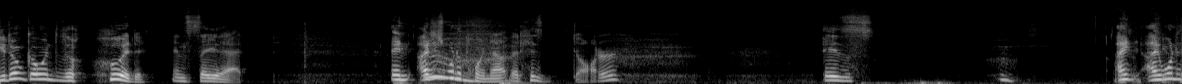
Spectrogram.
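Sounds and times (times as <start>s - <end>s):
speech: 0.0s - 2.5s, 3.9s - 6.3s, 8.2s - 8.8s, 10.0s - 10.2s, 11.2s - 11.8s
big yawn with voiced groan and breathy exhale: 4.3s - 5.2s.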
